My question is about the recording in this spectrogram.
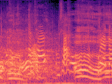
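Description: Voices talking, with a drawn-out voiced sound near the end.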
